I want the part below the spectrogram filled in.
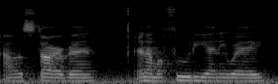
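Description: Her voice sits low and her delivery is completely flat, at a moderate pace, with slight background noise. She's a young adult American food vlogger chatting informally and slangily to camera about a restaurant, inside a home room with a staircase.

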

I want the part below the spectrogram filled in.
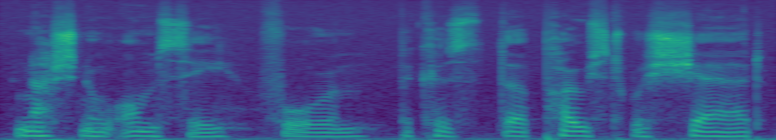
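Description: A man's voice: fairly low pitch, flat delivery, a little slow, vocal fry. A man talking casually to his viewers, rambling with fillers and restarts, earnest and at times sarcastic. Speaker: video commentator. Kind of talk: casual spoken commentary to viewers.

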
